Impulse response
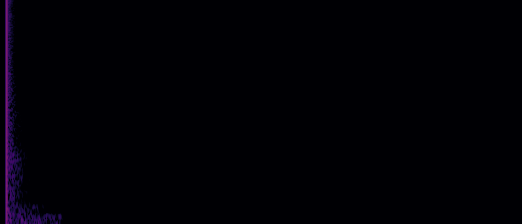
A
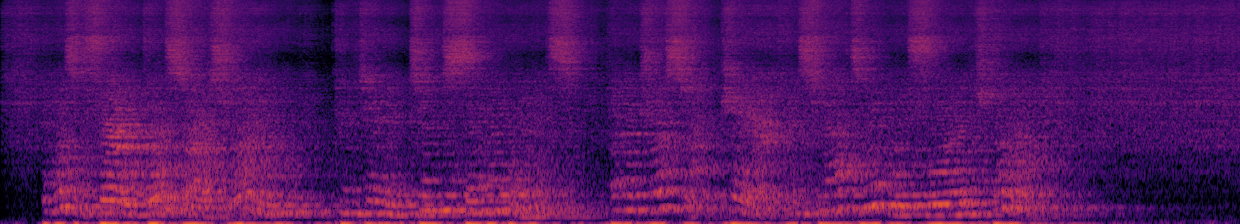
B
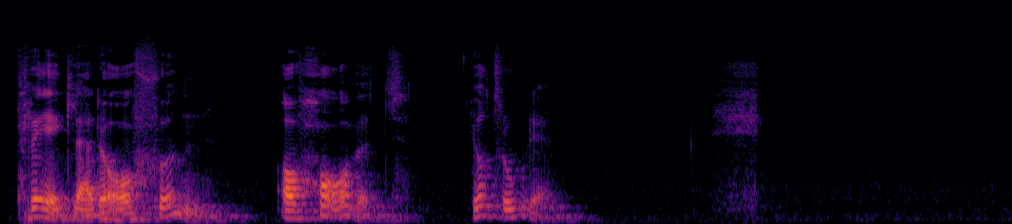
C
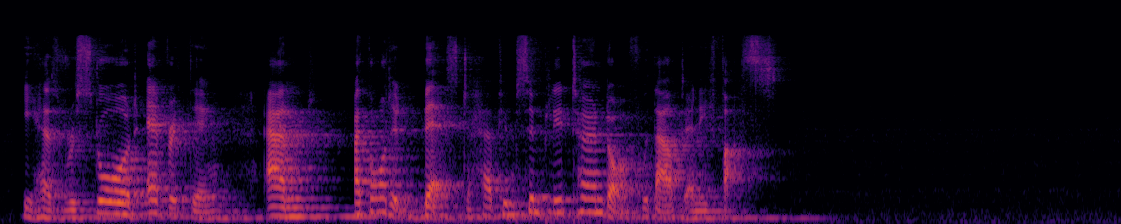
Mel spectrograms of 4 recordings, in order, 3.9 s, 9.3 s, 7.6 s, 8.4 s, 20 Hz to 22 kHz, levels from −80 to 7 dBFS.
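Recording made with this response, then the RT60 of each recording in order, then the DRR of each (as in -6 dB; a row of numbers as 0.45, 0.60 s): B; 1.6, 0.55, 0.75 s; -18.0, 8.5, 5.5 dB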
